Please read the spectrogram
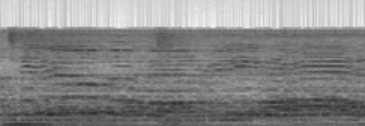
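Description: A worship song with a group of voices singing long held notes over a steady instrumental backing.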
